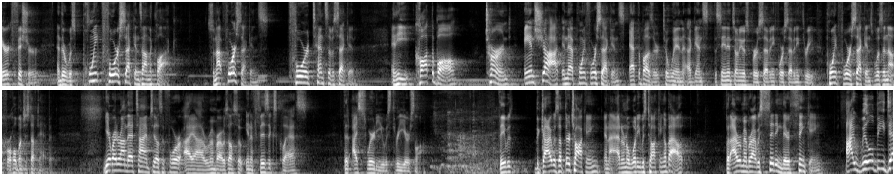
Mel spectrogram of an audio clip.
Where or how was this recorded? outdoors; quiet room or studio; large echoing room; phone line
large echoing room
